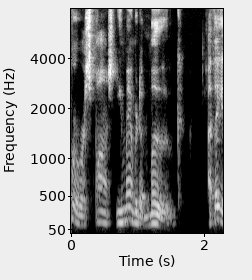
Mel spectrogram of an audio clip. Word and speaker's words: Moog: You remember the Moog? I think it's how you pronounce it, the Moog or the Moog, M-O-O-G.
